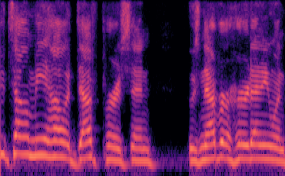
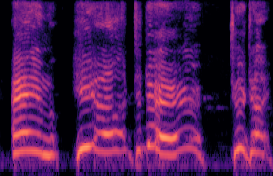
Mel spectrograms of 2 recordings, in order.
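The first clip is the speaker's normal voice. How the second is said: mocking British impression, pitched way up; mock British accent; 10 semitones higher than usual. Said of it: "she has a British accent".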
